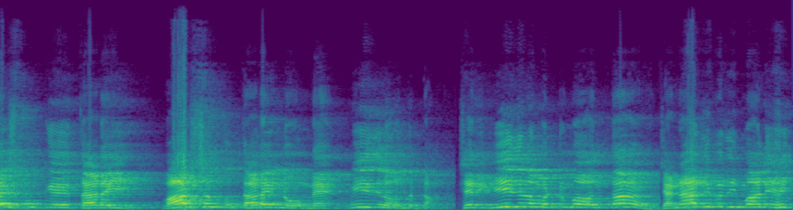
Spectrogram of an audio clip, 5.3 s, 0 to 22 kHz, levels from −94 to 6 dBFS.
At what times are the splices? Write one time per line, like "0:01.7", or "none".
0:02.9
0:04.4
